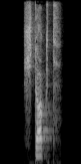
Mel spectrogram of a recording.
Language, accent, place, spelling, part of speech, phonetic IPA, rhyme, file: German, Germany, Berlin, stockt, verb, [ʃtɔkt], -ɔkt, De-stockt.ogg
- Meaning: inflection of stocken: 1. third-person singular present 2. second-person plural present 3. plural imperative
